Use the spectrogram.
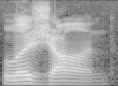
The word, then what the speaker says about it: Legendre: Lejean.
